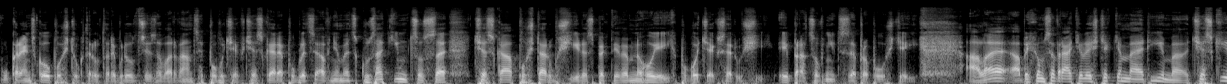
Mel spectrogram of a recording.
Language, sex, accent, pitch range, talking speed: Czech, male, native, 95-125 Hz, 185 wpm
